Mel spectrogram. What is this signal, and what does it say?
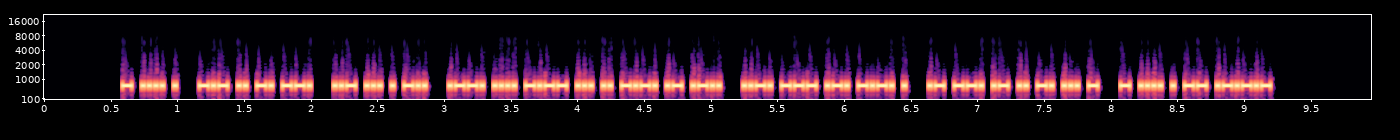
Morse code, heard as a keyed tone, about 50 wpm, 700 Hz. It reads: THE KING USED PHYSICAL FORCE AGAINST THEM.
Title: Sentences from Top 1000 Words - Review Part 4 - 50wpm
